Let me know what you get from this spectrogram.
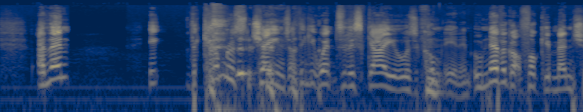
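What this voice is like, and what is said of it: Usual voice. Nothing is said of it.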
